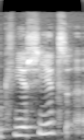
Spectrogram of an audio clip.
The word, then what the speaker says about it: Quierschied: Also Quierschied ähm, spricht man das mhm. aus.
